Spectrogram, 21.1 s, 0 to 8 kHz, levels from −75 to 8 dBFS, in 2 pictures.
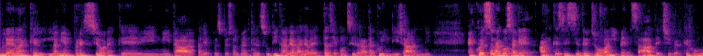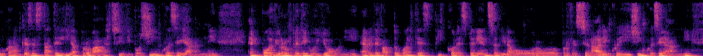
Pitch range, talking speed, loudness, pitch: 105-125 Hz, 180 wpm, -19 LUFS, 120 Hz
